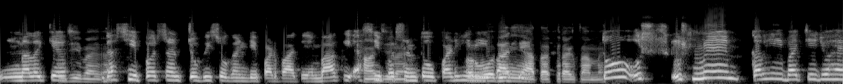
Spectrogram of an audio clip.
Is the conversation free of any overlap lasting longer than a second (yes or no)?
yes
